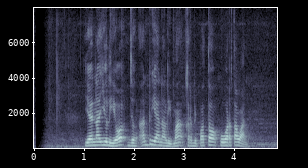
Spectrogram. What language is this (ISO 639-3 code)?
sun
